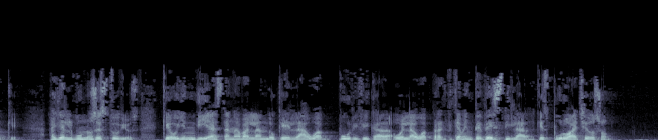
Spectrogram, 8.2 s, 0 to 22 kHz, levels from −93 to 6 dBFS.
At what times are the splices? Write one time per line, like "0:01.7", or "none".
none

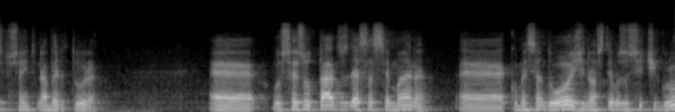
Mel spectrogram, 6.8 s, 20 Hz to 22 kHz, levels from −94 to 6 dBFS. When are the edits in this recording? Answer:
none

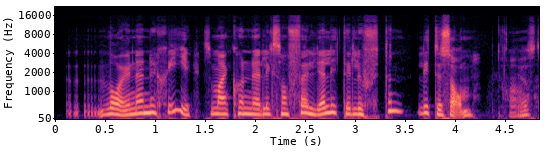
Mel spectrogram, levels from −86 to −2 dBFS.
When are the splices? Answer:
0:01.4
0:03.6

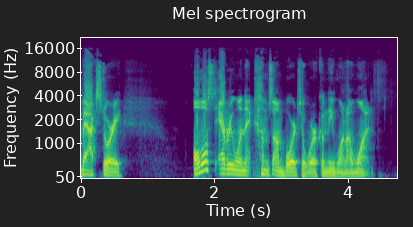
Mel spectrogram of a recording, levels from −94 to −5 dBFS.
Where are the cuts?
none

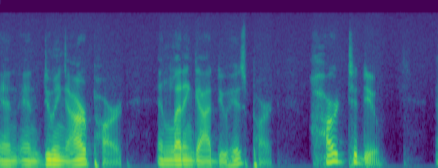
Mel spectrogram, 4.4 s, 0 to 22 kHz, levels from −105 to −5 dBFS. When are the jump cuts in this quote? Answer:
none

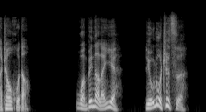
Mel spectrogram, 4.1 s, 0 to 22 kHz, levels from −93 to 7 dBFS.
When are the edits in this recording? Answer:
none

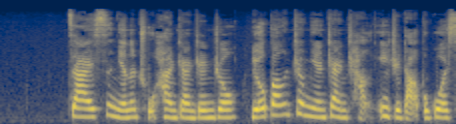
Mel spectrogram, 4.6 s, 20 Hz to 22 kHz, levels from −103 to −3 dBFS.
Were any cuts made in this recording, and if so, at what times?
0:02.4

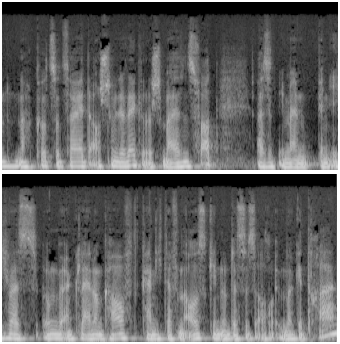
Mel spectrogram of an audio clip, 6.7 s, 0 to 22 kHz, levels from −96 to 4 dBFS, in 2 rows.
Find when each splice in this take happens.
0:02.7

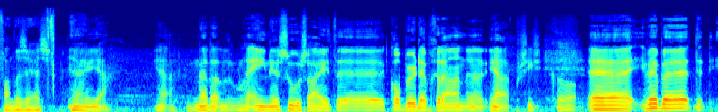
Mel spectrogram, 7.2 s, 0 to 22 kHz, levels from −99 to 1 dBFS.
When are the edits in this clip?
none

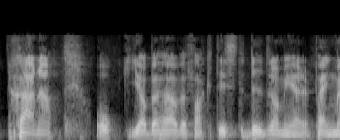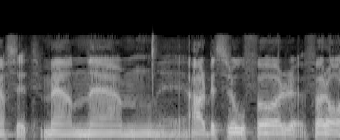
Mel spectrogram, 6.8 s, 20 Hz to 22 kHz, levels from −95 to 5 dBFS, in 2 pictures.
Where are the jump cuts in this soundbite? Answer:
none

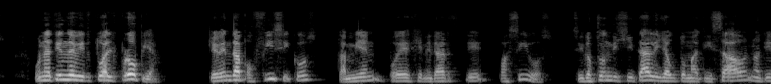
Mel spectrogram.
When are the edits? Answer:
0:01.2
0:01.8
0:02.4
0:03.3
0:05.0
0:05.7
0:06.0

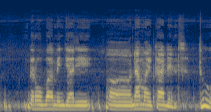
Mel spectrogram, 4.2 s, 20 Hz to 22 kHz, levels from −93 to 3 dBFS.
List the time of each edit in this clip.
none

